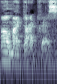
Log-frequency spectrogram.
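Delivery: ordinary delivery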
